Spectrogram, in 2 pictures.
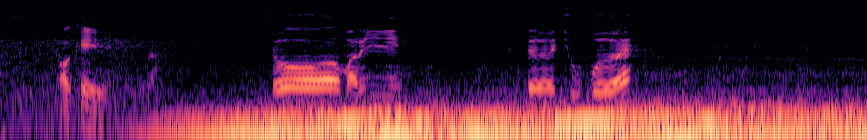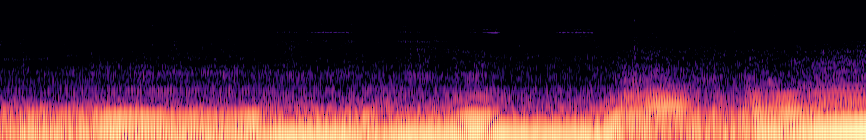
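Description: A car engine roars and revs loudly, heard from inside the car.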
